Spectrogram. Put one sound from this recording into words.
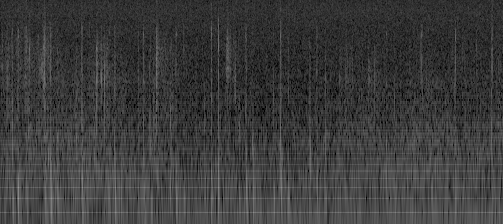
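Footsteps crunch on dirt as a man walks.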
